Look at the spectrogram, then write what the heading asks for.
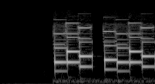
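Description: Telephone ringtone heard while an outgoing call is dialed: two identical bursts of bright, stepped electronic tones separated by a short gap, following a moment of silence.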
